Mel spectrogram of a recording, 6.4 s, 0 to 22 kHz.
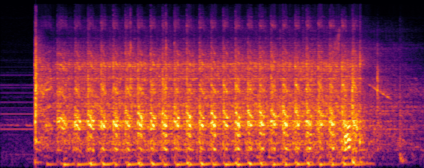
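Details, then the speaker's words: Mercedes 190E after engine swap: steady fast cranking around three beats a second for five seconds, never catches, fuel pump whine not heard this time; cranks but won't start. "I didn't hear the fuel pump line this time did you [Music] no try again"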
